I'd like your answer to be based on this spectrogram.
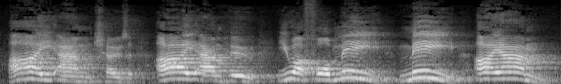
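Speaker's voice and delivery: loud, high, stretched-out emphasis on I and me; mockingly triumphant, hammering every "me"; mock self-exalting declaration. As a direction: belt out each self-reference in parody. Mocks self-centred song lyrics, emphasising I, me.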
